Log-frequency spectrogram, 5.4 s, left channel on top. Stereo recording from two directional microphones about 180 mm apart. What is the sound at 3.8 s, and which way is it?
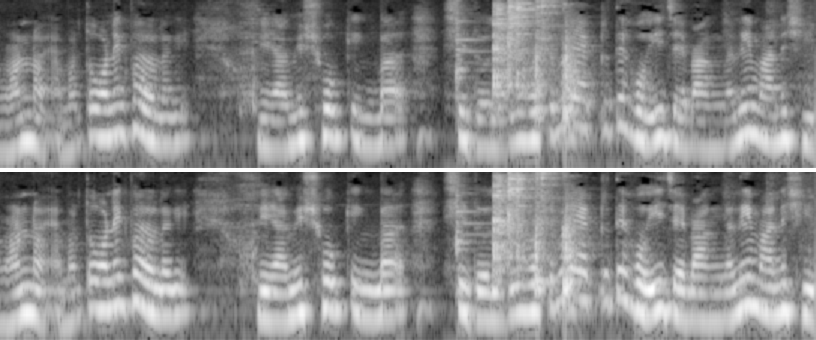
Speech, 10° right (ahead or behind).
